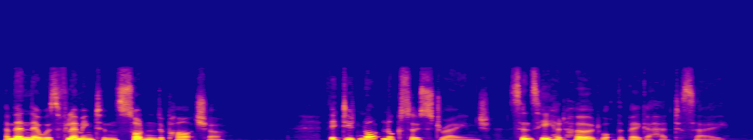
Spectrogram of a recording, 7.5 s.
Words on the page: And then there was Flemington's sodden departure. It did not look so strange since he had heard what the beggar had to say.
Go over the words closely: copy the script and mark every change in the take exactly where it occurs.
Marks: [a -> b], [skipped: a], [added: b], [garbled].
And then there was Flemington's sodden departure. It did not look so strange since he had heard what the beggar had to say.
